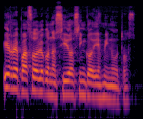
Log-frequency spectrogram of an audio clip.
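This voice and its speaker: A man in middle age lectures on directing a band. His voice sits a bit high for a man. He talks in a live classroom way, tossing in quick checks that everyone is with him. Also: animated, clear, resonant tone. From Argentina. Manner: keeps checking understanding with a quick "¿sí?". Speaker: music director teaching a course.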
